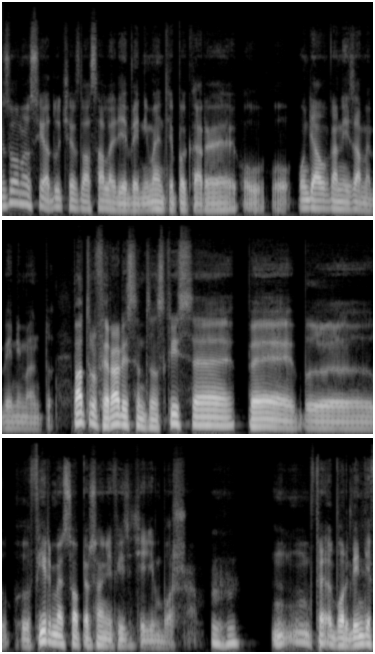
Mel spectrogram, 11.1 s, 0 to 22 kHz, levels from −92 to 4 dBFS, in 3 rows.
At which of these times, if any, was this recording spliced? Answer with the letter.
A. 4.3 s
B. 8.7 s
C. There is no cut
A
